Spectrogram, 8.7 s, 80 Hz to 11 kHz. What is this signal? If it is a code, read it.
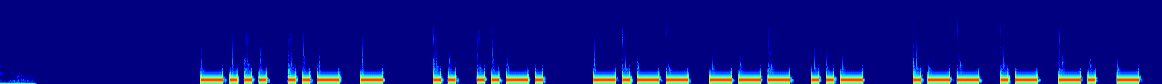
Morse code, heard as a keyed tone, about 22 wpm, 700 Hz. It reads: BUT IF YOU WANT
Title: Sentences from Top 1000 Words - Review Part 3 - 22wpm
